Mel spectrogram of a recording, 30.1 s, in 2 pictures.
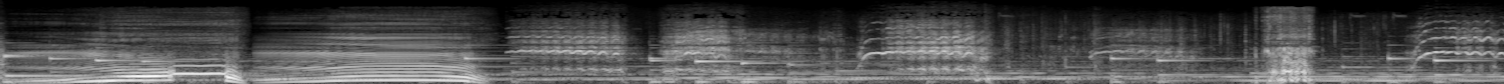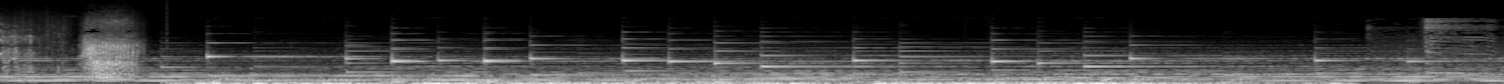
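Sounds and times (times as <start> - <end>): cow mooing: 0.0 - 5.0
piano notes: 0.0 - 5.1
horse neighing: 0.0 - 10.0, 10.9 - 13.2, 14.1 - 16.5
soft background music: 0.0 - 30.0
horse snorting: 12.5 - 13.2.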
